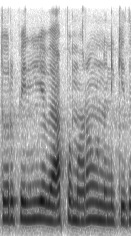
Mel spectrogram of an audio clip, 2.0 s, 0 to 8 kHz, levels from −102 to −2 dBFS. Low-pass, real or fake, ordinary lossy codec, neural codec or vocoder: 7.2 kHz; real; none; none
